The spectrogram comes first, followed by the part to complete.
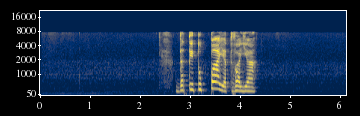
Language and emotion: Russian, angry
